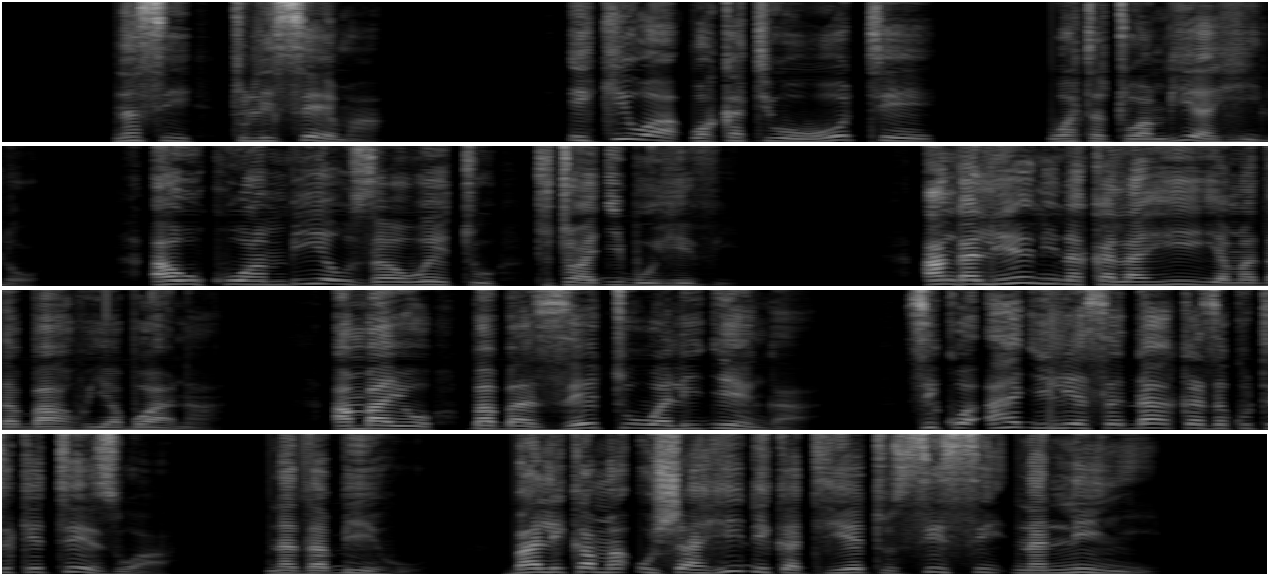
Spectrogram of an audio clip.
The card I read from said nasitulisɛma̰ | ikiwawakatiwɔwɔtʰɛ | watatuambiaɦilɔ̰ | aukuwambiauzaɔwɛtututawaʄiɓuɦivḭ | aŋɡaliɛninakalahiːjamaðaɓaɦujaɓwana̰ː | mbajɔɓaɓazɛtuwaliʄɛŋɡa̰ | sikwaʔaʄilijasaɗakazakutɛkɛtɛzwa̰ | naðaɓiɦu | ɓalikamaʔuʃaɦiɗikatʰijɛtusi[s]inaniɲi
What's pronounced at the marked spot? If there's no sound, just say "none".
s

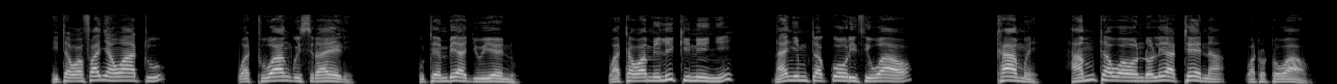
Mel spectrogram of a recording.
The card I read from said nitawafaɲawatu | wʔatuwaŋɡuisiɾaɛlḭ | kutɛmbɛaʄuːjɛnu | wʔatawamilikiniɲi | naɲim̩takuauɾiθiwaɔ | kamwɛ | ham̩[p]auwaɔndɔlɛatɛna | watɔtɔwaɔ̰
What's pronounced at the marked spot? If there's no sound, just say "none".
t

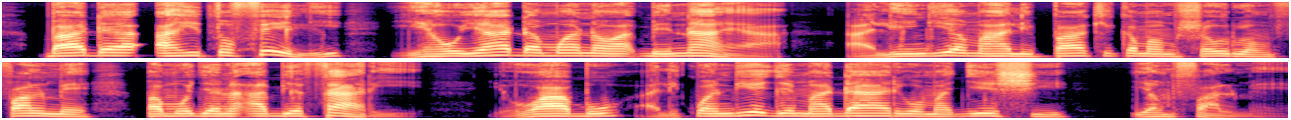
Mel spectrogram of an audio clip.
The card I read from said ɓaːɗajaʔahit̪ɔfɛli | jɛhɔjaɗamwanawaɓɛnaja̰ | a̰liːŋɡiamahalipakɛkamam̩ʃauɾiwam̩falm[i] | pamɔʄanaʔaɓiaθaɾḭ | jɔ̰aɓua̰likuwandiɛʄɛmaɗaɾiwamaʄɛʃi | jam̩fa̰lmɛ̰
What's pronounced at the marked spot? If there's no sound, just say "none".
ɛ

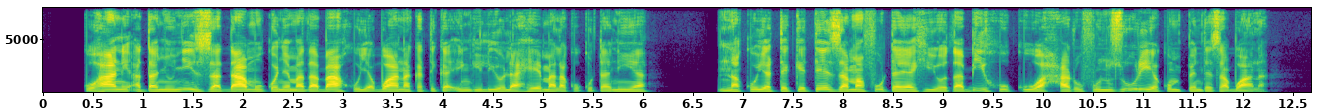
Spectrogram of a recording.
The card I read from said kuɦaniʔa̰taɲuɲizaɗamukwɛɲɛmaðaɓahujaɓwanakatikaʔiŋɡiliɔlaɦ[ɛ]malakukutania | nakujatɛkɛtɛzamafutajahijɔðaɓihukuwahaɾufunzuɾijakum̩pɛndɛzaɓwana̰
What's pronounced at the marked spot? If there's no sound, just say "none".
ɛ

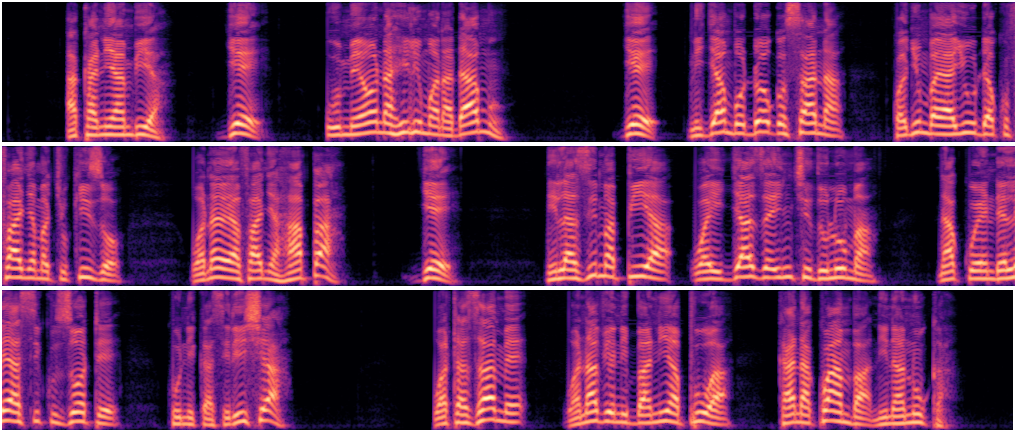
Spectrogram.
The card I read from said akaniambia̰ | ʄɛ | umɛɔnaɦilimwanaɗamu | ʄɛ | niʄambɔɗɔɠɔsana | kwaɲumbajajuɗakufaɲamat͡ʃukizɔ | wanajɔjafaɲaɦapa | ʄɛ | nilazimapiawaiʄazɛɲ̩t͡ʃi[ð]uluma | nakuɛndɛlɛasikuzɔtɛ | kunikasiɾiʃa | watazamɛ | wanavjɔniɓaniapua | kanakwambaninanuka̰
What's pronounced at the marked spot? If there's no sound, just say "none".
ð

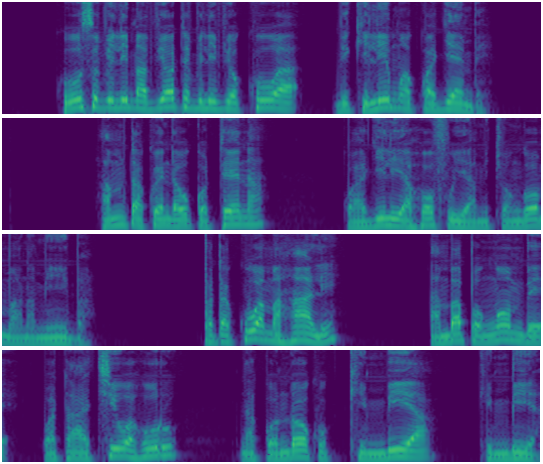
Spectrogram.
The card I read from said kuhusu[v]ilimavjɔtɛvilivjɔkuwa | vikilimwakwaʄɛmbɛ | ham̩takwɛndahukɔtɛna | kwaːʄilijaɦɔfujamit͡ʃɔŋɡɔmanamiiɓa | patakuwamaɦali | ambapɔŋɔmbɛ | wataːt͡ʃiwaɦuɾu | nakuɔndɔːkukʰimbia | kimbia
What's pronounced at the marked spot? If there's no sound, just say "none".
v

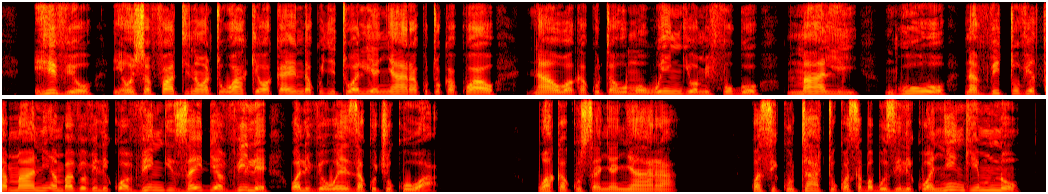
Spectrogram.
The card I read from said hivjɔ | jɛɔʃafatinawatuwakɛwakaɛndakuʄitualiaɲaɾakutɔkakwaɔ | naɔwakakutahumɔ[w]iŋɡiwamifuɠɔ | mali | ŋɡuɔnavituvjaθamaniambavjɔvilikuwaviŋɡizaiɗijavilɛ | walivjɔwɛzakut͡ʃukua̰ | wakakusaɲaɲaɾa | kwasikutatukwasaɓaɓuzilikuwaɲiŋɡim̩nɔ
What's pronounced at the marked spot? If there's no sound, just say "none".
w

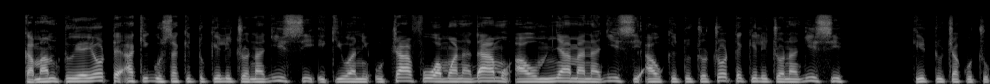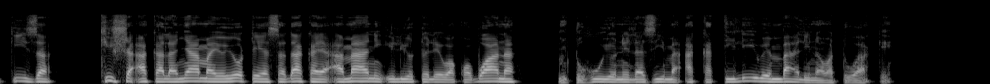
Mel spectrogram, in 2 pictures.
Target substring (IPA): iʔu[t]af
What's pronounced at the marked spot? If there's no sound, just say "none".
t͡ʃ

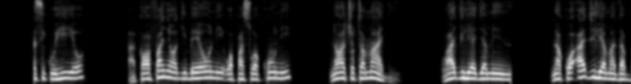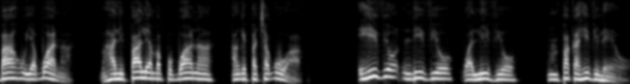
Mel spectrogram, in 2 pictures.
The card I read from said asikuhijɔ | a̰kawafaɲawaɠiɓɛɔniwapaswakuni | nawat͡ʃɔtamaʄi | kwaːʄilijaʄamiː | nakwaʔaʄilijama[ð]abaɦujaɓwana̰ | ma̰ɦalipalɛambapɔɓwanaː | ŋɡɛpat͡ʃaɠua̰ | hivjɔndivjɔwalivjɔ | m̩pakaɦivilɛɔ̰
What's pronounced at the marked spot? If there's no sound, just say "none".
ð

